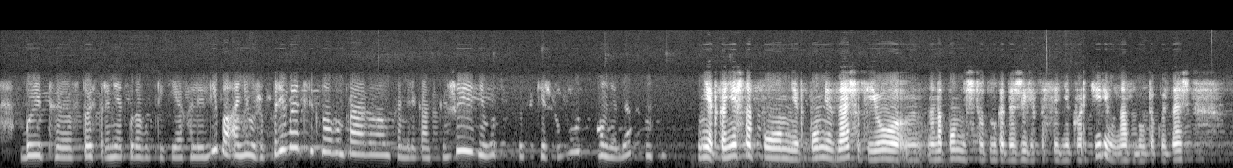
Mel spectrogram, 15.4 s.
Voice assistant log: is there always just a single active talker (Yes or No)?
Yes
